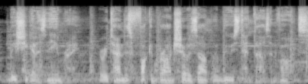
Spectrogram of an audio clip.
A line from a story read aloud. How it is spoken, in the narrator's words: Alan King quietly said to Tommy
